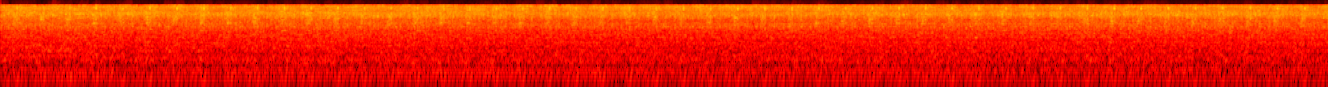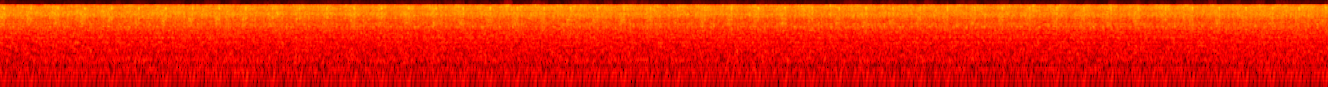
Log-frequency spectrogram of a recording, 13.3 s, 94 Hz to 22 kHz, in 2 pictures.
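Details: Cold non-turbo Nissan R33 after sitting about 2 days and cranking hard: lumpy, uneven idle stumbling irregularly about 220 times a minute, misfiring until about 10 minutes warm. Coilpacks, injectors, gasket and fuel supply checked fine; cause unknown.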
